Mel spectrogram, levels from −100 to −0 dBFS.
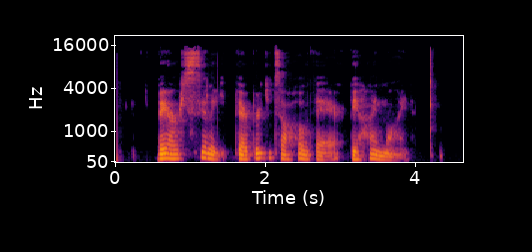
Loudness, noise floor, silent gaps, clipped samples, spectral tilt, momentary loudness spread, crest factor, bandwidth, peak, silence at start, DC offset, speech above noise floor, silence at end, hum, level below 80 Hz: -31 LUFS; -67 dBFS; none; under 0.1%; -5 dB/octave; 16 LU; 22 dB; 15.5 kHz; -10 dBFS; 0.55 s; under 0.1%; 37 dB; 0.4 s; none; -70 dBFS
